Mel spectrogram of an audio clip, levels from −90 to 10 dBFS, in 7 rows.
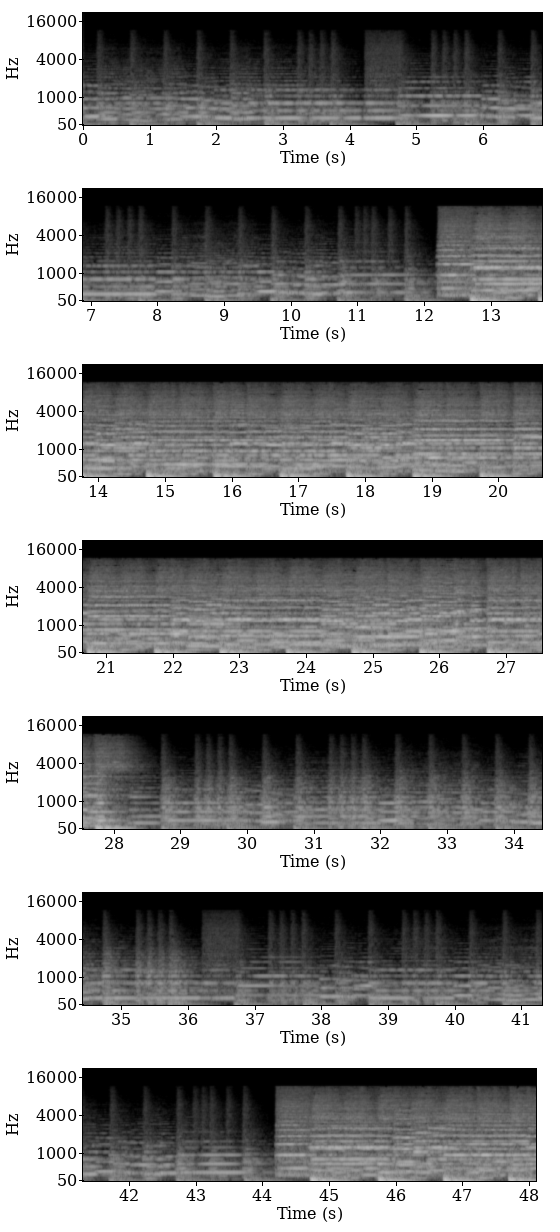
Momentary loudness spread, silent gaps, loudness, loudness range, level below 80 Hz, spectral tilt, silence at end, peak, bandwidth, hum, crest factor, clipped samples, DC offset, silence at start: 14 LU; none; -23 LUFS; 12 LU; -30 dBFS; -4.5 dB/octave; 0 s; -4 dBFS; 11.5 kHz; none; 18 dB; under 0.1%; under 0.1%; 0 s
